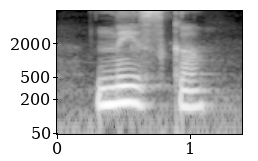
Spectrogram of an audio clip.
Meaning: 1. string (of beads, fish, mushrooms, etc.) 2. array, train, procession, chain, sequence (a set of abstract or concrete objects in order) 3. sequence, train, succession, chain, series (of events)
- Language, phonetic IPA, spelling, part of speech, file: Ukrainian, [ˈnɪzkɐ], низка, noun, Uk-низка.ogg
